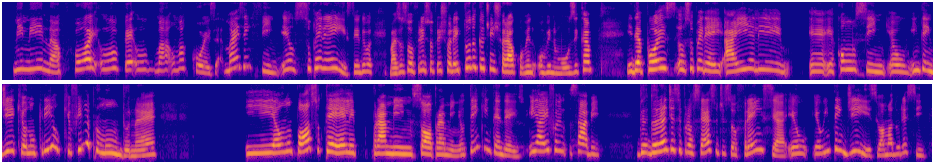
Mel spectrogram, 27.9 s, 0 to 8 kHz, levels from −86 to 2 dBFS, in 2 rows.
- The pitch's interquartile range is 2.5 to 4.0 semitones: No, wide, 5.5 semitones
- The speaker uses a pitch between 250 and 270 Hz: Yes, very high, 255 Hz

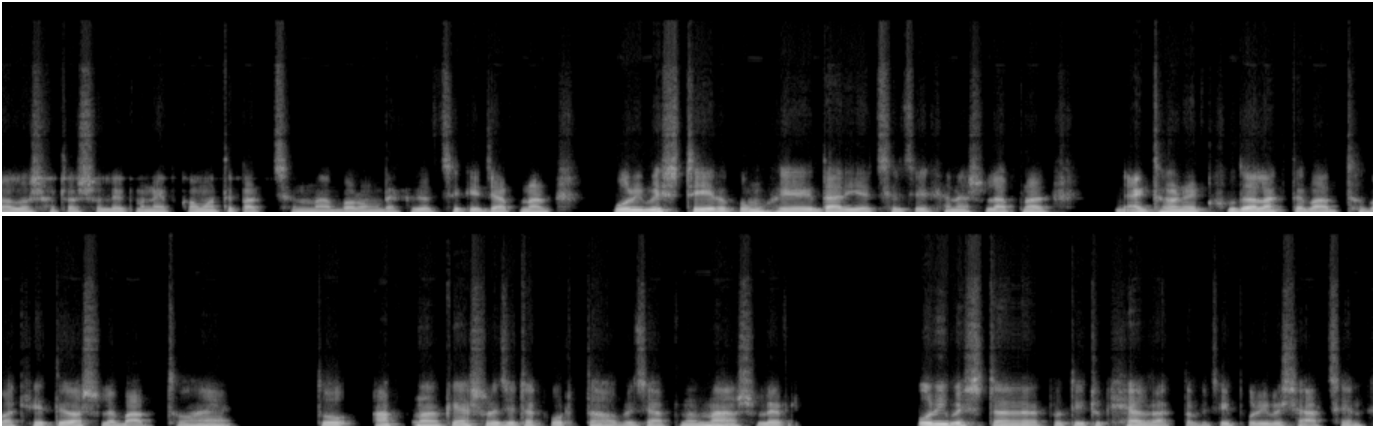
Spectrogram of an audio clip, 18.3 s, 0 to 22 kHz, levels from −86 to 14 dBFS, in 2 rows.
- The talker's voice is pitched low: Yes, low, 115 Hz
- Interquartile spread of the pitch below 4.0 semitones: Yes, average, 3.2 semitones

